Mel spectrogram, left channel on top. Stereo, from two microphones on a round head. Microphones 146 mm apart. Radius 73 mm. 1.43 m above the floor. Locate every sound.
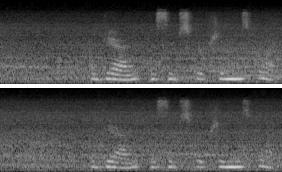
0.9 s a woman speaking: 75° left (ahead or behind), 0.9 m; by 2.7 s 55° left (ahead or behind), 3.5 m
